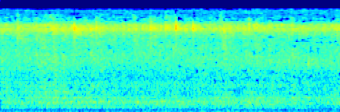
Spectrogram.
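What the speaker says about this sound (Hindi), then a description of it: "आज सुबह से ही पानी गिर रहा है, रुका नहीं है।" Steady rain falls in a constant, even hiss, a soft wash of drops with no voices or other sounds standing out.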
